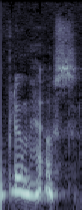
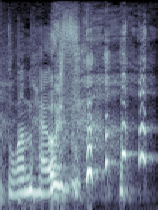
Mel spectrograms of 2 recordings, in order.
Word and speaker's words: Blumhouse: because you say jiff now i know it's blumhouse what's wrong with plum houses not bloom house how dare you i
